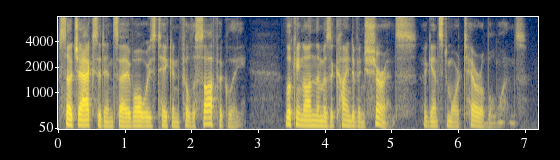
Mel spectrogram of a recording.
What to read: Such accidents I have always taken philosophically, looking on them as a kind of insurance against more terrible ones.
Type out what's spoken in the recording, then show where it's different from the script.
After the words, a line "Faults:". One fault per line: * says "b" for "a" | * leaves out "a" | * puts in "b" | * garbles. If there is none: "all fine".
Such accidents I have always taken philosophically, looking on them as a kind of insurance against more terrible ones.
Faults:
all fine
